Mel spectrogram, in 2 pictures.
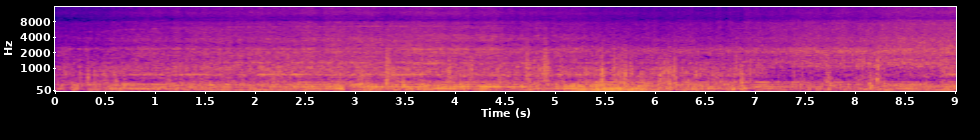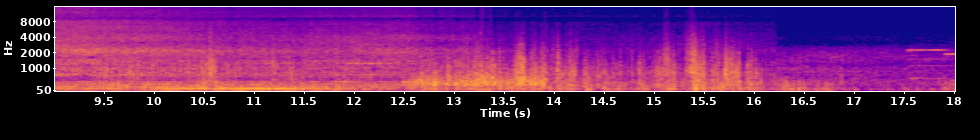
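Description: Irish Rail diesel railcar train running past close by: a steady engine drone under loud wheel and rail noise, with a few gusty surges near the end as it goes by.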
